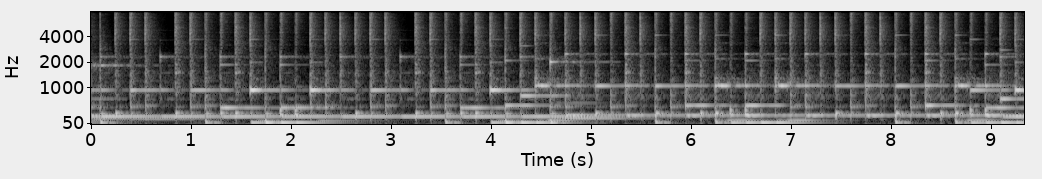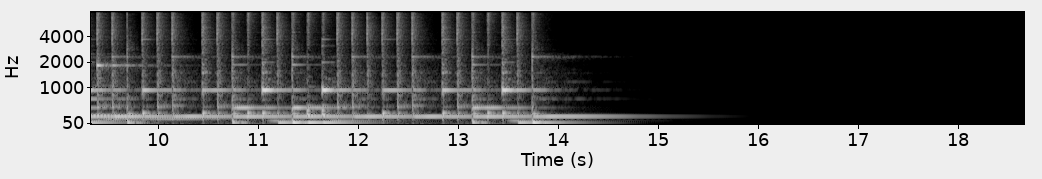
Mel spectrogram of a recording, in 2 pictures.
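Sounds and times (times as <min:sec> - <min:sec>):
marimba: 0:00.0 - 0:14.5.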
